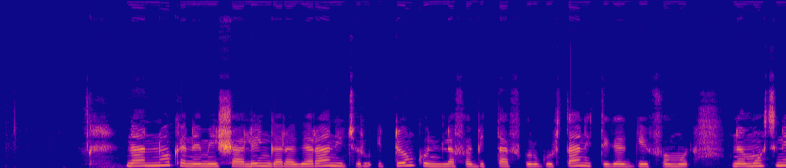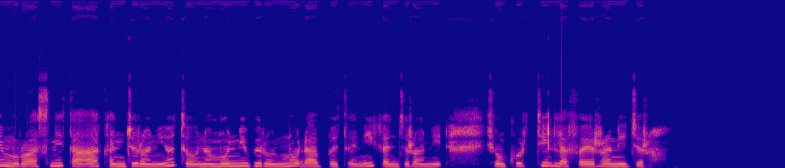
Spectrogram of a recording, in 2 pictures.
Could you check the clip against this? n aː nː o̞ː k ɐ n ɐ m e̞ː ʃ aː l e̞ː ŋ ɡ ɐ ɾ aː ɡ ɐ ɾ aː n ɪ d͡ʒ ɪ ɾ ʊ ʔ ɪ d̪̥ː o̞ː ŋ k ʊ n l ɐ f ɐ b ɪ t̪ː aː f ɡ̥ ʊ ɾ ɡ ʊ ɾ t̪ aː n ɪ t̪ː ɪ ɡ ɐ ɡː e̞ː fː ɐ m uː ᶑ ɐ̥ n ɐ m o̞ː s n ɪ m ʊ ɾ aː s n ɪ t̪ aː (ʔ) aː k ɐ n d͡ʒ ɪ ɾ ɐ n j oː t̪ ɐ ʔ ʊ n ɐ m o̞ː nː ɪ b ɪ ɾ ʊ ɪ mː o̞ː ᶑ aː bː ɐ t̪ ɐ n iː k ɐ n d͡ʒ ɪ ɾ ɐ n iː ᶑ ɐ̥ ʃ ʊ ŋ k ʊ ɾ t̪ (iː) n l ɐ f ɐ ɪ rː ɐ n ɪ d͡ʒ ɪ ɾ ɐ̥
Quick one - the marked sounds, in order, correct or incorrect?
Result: correct, correct

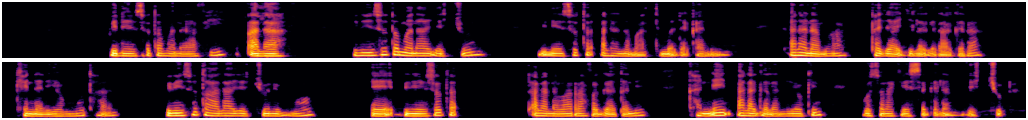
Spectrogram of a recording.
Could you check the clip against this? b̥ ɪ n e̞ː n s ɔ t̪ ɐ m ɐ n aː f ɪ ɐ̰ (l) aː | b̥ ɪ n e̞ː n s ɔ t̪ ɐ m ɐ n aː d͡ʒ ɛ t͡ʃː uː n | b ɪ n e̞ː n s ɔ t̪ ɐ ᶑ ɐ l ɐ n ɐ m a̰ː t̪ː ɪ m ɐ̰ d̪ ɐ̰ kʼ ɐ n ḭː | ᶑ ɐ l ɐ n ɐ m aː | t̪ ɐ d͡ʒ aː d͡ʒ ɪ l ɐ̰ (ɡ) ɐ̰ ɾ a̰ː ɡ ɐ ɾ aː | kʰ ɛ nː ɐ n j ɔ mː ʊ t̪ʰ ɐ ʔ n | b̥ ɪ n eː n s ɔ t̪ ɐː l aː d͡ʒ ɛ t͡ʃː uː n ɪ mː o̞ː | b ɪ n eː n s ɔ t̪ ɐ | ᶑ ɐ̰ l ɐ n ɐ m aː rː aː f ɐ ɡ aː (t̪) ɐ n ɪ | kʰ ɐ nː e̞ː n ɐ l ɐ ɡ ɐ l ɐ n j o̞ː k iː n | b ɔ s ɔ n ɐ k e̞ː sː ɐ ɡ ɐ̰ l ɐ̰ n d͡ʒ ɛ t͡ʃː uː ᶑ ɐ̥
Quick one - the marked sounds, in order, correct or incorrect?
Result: correct, correct, correct

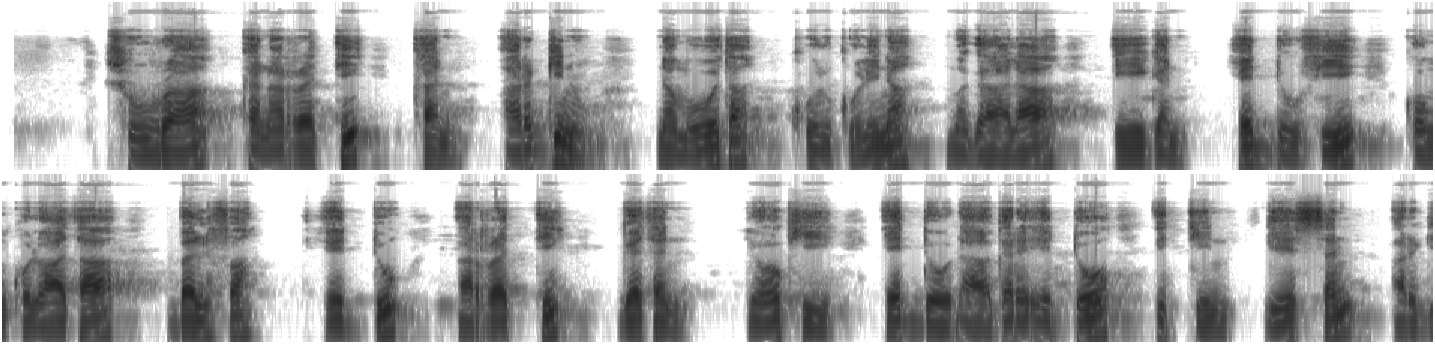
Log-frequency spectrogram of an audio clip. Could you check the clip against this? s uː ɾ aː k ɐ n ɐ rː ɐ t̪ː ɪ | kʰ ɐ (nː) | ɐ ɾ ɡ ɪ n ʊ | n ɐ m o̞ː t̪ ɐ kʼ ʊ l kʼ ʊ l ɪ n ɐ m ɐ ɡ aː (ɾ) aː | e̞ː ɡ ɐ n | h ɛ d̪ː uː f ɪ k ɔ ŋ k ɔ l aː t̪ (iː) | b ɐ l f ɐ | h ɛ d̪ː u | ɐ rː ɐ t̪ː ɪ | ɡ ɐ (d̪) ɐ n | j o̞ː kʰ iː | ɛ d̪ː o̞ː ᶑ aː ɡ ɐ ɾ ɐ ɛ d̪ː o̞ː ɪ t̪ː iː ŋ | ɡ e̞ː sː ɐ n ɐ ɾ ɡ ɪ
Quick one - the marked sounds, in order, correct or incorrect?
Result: incorrect, incorrect, incorrect, incorrect

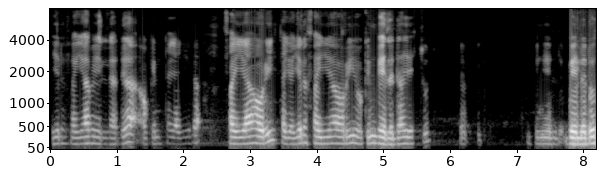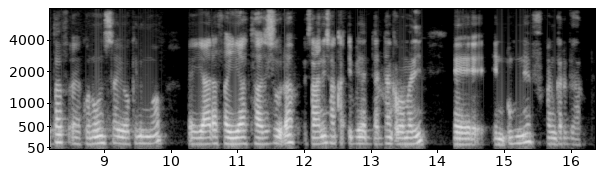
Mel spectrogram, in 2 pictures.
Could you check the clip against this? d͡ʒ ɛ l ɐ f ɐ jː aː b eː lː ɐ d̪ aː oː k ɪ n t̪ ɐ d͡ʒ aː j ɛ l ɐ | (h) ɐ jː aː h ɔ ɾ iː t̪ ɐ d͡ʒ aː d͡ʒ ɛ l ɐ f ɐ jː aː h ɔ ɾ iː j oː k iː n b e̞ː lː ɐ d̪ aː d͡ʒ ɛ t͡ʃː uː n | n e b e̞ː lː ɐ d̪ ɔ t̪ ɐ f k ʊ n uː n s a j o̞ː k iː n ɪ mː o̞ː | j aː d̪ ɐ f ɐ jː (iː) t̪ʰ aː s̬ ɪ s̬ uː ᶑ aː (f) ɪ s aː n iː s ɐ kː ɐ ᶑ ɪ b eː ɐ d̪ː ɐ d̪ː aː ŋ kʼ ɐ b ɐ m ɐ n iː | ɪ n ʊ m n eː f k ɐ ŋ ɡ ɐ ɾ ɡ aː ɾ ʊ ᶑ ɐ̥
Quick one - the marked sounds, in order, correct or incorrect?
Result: incorrect, incorrect, correct

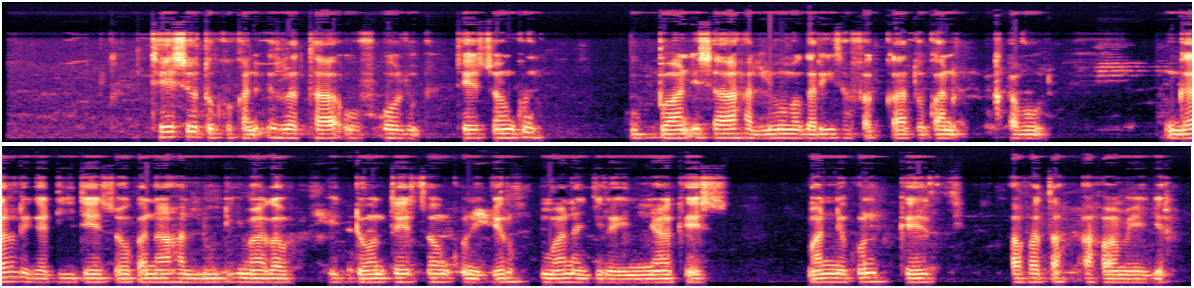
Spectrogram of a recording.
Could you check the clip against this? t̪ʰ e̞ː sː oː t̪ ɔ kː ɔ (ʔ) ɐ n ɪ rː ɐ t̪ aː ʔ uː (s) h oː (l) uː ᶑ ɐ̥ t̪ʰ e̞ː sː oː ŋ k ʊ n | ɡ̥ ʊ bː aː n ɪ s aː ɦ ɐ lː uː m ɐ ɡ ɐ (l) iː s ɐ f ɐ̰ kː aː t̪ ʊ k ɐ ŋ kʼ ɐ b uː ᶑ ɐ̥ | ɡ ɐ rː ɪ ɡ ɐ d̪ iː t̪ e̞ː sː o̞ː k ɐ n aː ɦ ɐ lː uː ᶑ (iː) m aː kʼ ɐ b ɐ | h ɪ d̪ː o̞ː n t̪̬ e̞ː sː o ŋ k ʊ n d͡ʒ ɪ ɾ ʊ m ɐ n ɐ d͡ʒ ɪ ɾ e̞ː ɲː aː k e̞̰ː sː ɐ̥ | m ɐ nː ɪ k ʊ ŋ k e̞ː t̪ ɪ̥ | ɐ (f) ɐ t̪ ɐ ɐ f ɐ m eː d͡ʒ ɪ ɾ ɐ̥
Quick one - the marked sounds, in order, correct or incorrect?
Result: incorrect, incorrect, correct, incorrect, correct, correct

